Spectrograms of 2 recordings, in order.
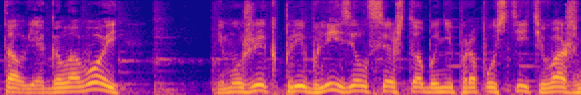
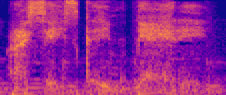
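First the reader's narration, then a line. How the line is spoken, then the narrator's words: Excited whisper in ear. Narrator (Russian): восторженно шепнул ему на ухо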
